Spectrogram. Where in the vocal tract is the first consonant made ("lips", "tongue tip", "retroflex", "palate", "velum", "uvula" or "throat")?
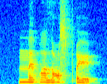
lips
